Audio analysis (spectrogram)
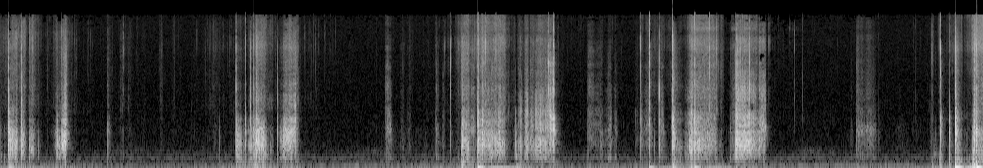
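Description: A pin held in the fingertips scratches and pokes crumpled aluminum foil wrapped over a round microphone head. Short bursts of loud, crinkly scraping and crackling alternate with quiet pauses over a faint low hum.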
